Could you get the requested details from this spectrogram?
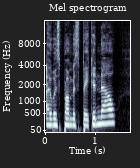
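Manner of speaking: put-on unbothered mastiff voice. Speaking for the mastiff, who is not bothered, in a put-on dog voice. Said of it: "I did the dog's voice".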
